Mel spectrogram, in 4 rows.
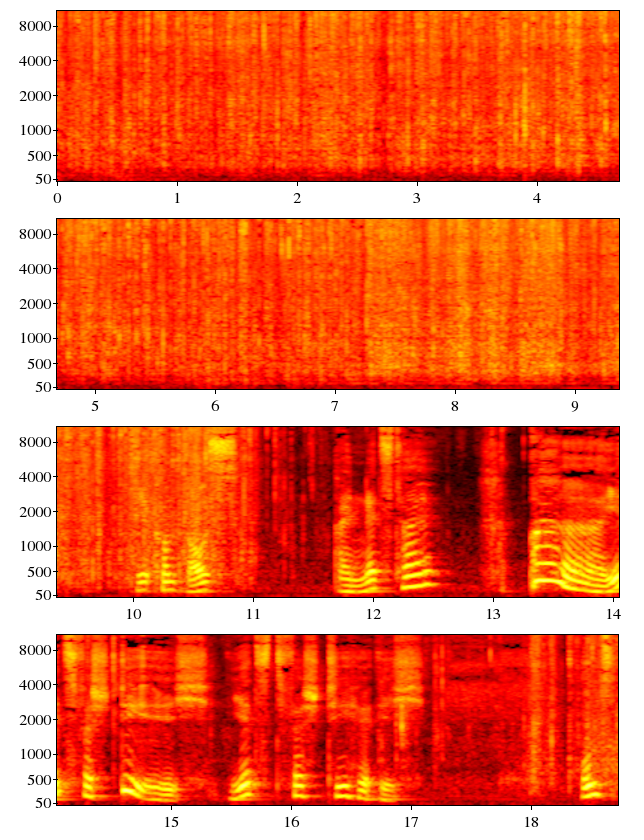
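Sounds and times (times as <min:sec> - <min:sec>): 
plastic bag being opened, crinkling and rustling: 0:00.0 - 0:11.7, 0:16.7 - 0:18.7
speech: 0:10.0 - 0:10.8, 0:11.7 - 0:12.6, 0:13.3 - 0:17.2, 0:18.4 - 0:18.7.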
